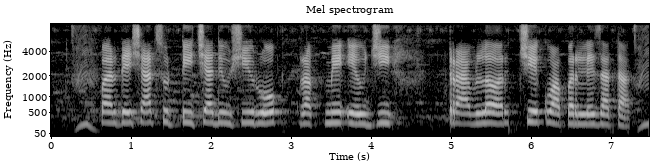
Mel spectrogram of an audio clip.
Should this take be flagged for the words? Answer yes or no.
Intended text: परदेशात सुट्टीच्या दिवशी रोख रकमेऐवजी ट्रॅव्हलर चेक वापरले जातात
no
